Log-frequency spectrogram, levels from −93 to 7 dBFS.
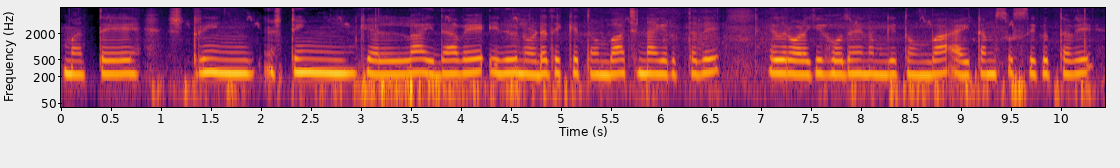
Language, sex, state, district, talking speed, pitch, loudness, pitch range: Kannada, female, Karnataka, Bijapur, 85 wpm, 245 Hz, -18 LUFS, 235-250 Hz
